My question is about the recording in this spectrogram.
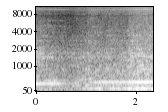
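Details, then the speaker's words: Woodturning lathe spinning a square face-grain bowl blank at 2000 rpm: steady motor hum with an airy propeller-like whoosh from the blank's corners cutting the air, rising slightly; normal at speed. "hear the propeller sound going so we're at 2000 rpm we'll start there"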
